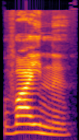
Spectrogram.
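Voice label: "вайны", Komi, female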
